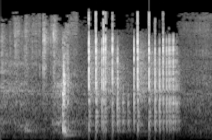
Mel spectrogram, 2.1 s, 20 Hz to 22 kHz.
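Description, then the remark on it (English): Four dice clatter across a hard tabletop in a quick burst of sharp clicks, rattling and bouncing for about a second before settling, rolling a total of 20. Fairly loud, with no voices. “Even on 4 dice, you roll 20.”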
